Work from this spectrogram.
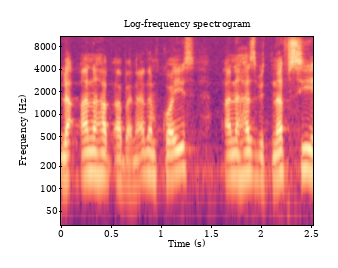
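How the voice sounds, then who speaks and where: Fairly high-pitched male voice. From Egypt. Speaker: husband of the graduate, raised in an orphanage; interviewee. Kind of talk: interview testimony. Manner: halting, repeats words. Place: home room. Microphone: handheld.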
